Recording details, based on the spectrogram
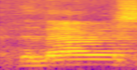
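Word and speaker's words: Demarais: great and a gent spell that last name the Maris is uh as a spelled there it's the e m a r r a i s the Maris he's a great guy he did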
